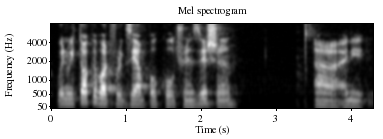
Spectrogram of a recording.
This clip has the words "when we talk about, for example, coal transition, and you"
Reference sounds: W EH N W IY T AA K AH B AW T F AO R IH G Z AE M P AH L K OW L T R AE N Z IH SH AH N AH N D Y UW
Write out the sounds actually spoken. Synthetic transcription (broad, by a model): W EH N W IY T AA K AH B AW T F AO R IH G Z AE M P AH L K OW L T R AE N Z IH SH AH N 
